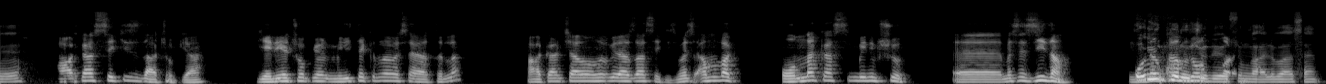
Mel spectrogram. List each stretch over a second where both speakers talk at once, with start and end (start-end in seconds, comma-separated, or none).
11.3-12.6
